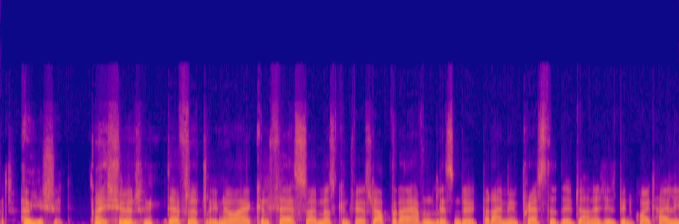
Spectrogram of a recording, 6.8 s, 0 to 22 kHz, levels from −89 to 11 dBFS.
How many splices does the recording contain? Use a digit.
2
